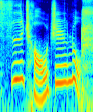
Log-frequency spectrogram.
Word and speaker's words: 丝绸之路: It is 4 characters, and it is 丝绸之路.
